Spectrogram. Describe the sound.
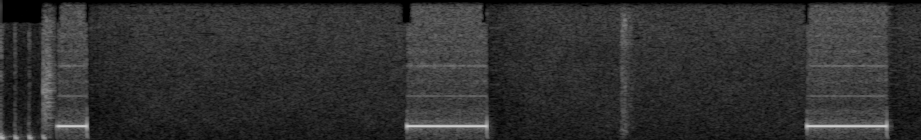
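A telephone ringback tone plays while a call is being transferred. Three steady mid-pitched beeps, each about a second long, come roughly five seconds apart, with a few clicks at the start and a soft click between tones.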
